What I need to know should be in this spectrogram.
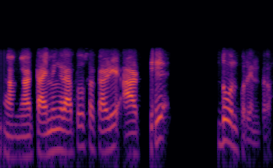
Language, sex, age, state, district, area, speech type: Marathi, male, 60+, Maharashtra, Nagpur, rural, conversation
